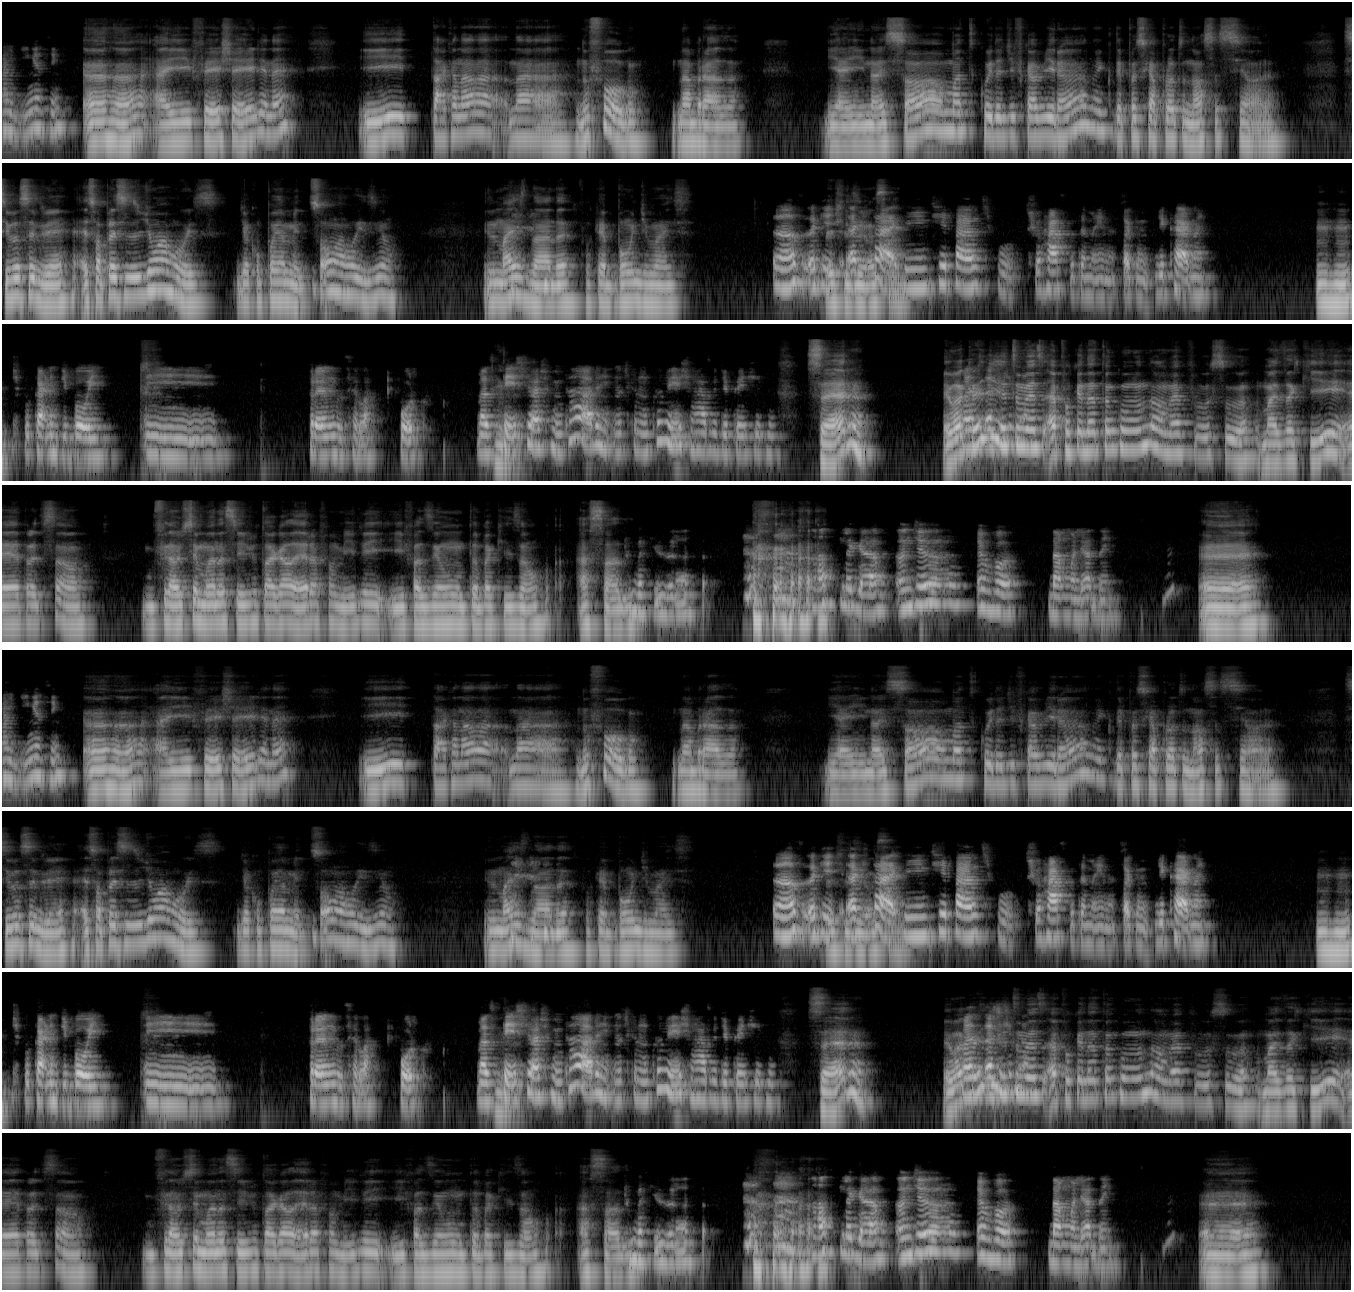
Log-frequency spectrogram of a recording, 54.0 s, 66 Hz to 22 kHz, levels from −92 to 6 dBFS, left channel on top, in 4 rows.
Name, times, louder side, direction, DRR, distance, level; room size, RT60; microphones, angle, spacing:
voice 1, 0.0-0.8 18.6-19.2 21.2-25.6 27.2-28.2 28.4-29.3 30.1-31.2 31.7-34.8 36.6-37.3 46.7-47.6 47.9-50.7 51.0-51.7, right 3 dB, 25° right, 0.5 m, -30 dB
voice 2, 0.8-2.9 3.6-6.4 6.7-7.4 8.2-12.8 13.4-17.5 18.3-20.3 21.7-22.5 26.6-27.1 28.4-28.5 31.9-32.1 35.1-35.7 36.4-41.4 41.9-46.0 46.2-46.8 48.0-48.8 52.1-53.2, left 2 dB, 55° left, 0.5 m, -30 dB
19.5 x 7.0 x 2.5 m
head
